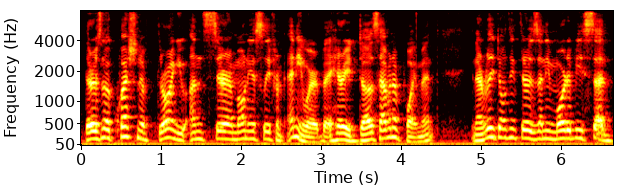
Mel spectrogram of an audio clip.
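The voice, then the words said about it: Slightly exasperated voice. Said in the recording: “in a slightly exasperated voice”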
